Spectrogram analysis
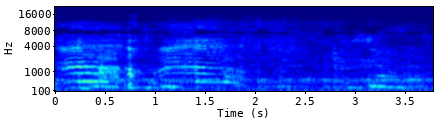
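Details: Newborn crying for the first time after birth, with vernix (fetal fat) still on his face: a few short, thin, wavering cries fading toward the end over faint room noise.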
